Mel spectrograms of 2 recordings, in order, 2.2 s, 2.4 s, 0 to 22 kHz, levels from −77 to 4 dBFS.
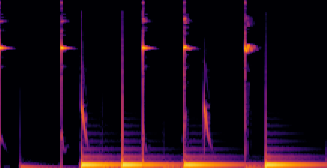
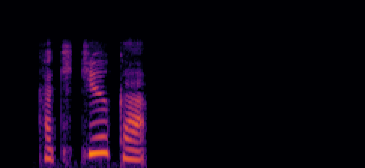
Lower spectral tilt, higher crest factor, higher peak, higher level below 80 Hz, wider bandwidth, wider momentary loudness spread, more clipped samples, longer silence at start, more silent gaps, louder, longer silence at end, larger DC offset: about the same, -3 dB/octave vs -4 dB/octave; second, 12 dB vs 18 dB; first, 0 dBFS vs -14 dBFS; first, -26 dBFS vs -72 dBFS; first, over 20 kHz vs 8.8 kHz; second, 4 LU vs 10 LU; first, 0.3% vs under 0.1%; second, 0 s vs 0.25 s; neither; first, -12 LUFS vs -29 LUFS; second, 0 s vs 1.45 s; neither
